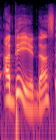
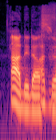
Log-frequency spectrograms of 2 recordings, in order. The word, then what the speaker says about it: Adidas: Adidas där är ju en sån grej som det finns betoningsskillnader på. – Adidas, att vissa säger, ja, exakt. – Ja, det lär ju vara Adidas egentligen, för han heter ju Adi Dassler.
